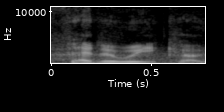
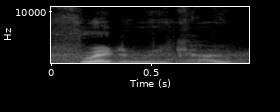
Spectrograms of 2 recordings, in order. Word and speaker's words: Federico: Federico, not Fred Rico.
